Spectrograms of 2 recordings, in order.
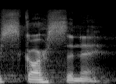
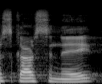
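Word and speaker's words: Skarsaune: artigo clássico, by Oscar Scarsene. o Oscar Scarsene. Remember that one? Lembra We desse? try to say it like Norwegian, just like he says it.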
